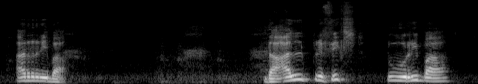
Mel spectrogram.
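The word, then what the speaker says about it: الربا: been referred to as ar-riba. In this term, riba is prefixed with the Arabic definite article al, which is equivalent to the English the. But the term is pronounced as ar-riba.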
